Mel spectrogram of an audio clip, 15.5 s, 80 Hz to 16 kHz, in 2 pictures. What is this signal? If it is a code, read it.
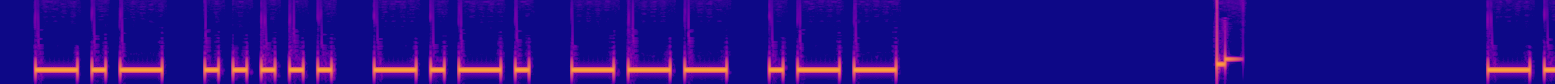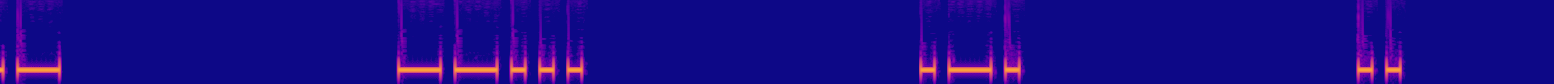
Morse code, heard as a keyed tone, about 17 wpm, spaced as for 8 wpm, 700 Hz. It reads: K5COW K7RI
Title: USA Call Signs - 5 Characters - 8x Character Spacing - 17wpm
